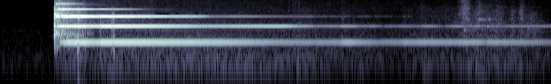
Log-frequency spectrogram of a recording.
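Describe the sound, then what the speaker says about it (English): A single bell is struck once during a quiet yoga relaxation, ringing out clearly and then decaying slowly in a long, pure sustained tone, with a faint soft knock near the end. "In a moment, you'll hear the sound of the bell."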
